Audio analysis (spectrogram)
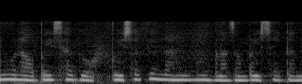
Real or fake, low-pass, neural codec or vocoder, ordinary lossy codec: fake; none; codec, 16 kHz, 0.9 kbps, LongCat-Audio-Codec; none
